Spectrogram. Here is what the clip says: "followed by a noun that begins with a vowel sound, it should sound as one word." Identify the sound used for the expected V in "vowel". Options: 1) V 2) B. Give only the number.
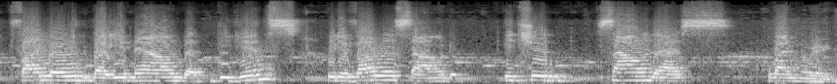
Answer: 1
